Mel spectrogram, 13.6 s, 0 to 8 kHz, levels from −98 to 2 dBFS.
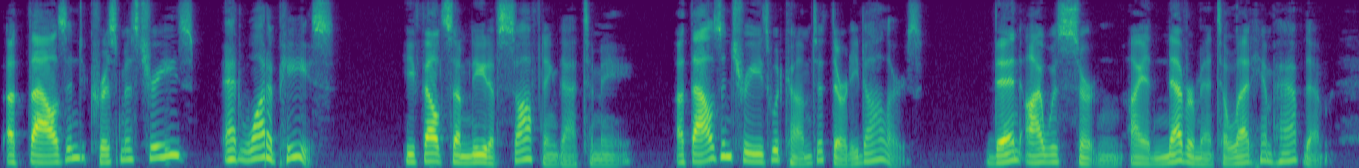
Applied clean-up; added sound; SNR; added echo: none; none; none; none.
